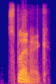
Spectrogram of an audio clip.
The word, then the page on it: splenic: British English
